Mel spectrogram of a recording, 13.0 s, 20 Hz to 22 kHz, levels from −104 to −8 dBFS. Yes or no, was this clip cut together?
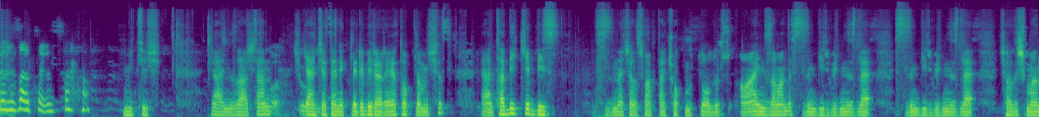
yes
